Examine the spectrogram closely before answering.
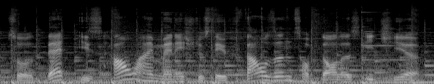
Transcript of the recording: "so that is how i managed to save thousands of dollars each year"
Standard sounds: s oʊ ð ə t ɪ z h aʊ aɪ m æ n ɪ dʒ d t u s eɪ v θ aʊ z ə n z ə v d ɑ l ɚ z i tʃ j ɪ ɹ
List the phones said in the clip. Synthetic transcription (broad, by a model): s oʊ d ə t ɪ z h aʊ aɪ m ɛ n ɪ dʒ t u s eɪ v t aʊ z ə n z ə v d ɑ l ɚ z i tʃ j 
